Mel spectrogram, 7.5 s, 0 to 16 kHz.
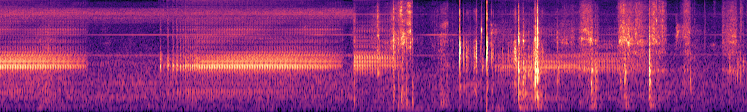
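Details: BMW N54 electric water pump, run by holding the gas pedal 10 seconds to trigger pumping: steady high-pitched screech, stopping and starting, as the pump strains to push coolant to the reservoir without circulating; failing electric water pump.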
